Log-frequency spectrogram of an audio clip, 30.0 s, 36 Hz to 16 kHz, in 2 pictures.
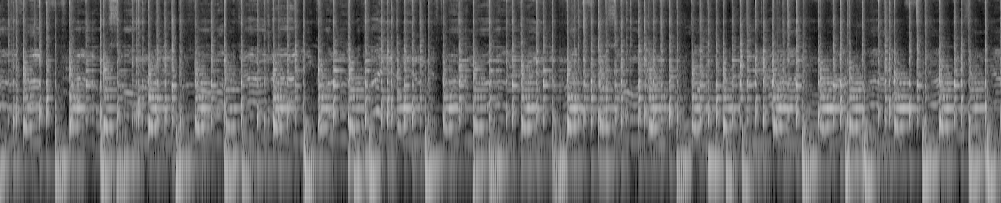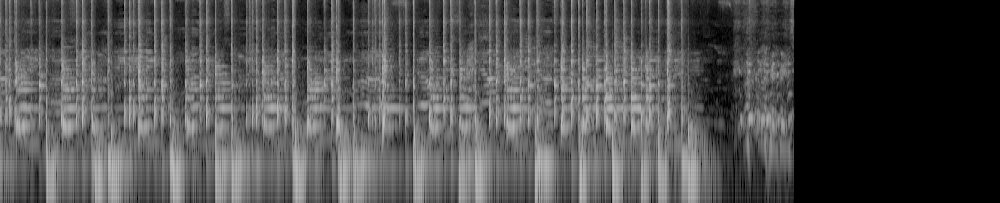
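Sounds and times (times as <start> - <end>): darbuka strokes: 0.0 - 25.6
small frame drum: 0.0 - 25.7
deep bass drum thumps: 9.8 - 25.6.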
